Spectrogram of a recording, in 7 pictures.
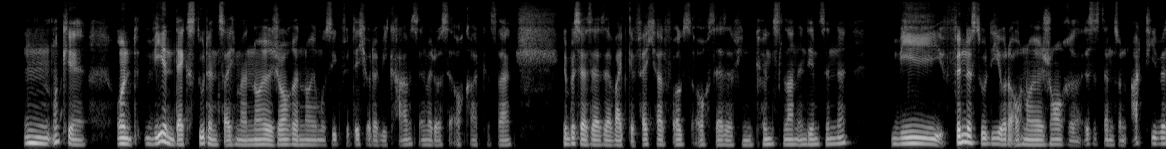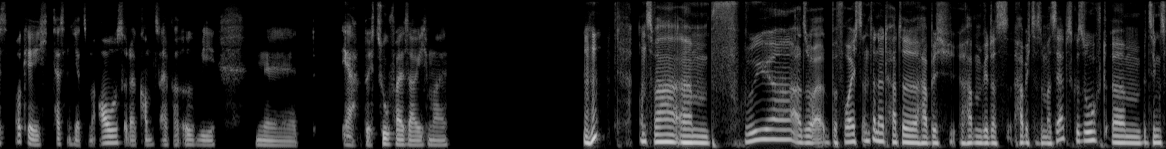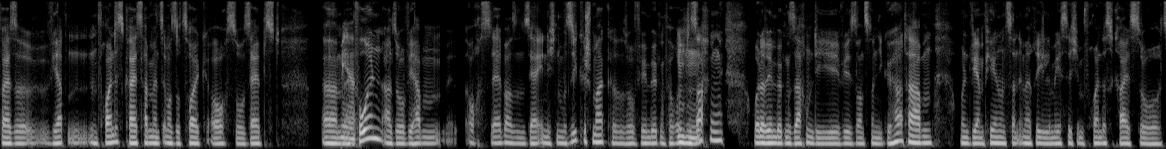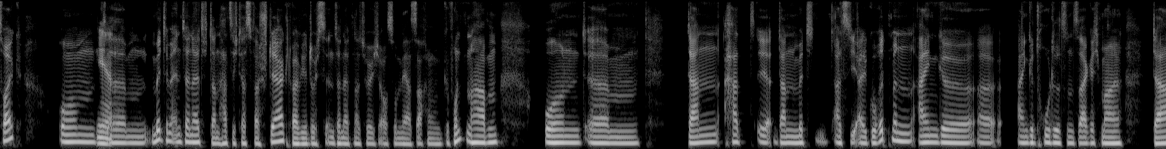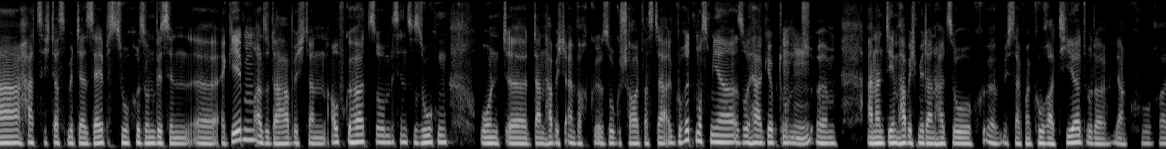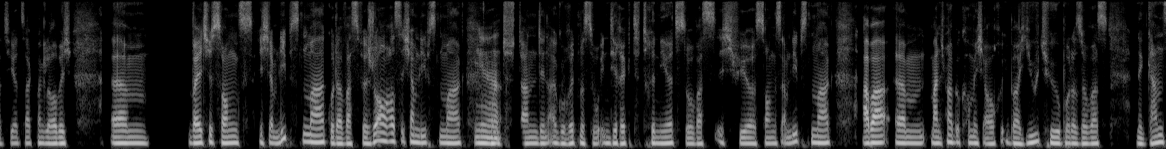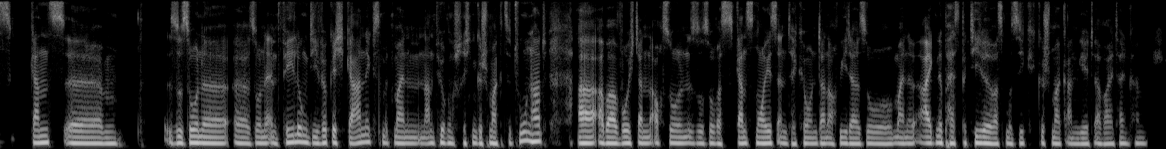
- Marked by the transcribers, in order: none
- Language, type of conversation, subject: German, podcast, Was macht ein Lied typisch für eine Kultur?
